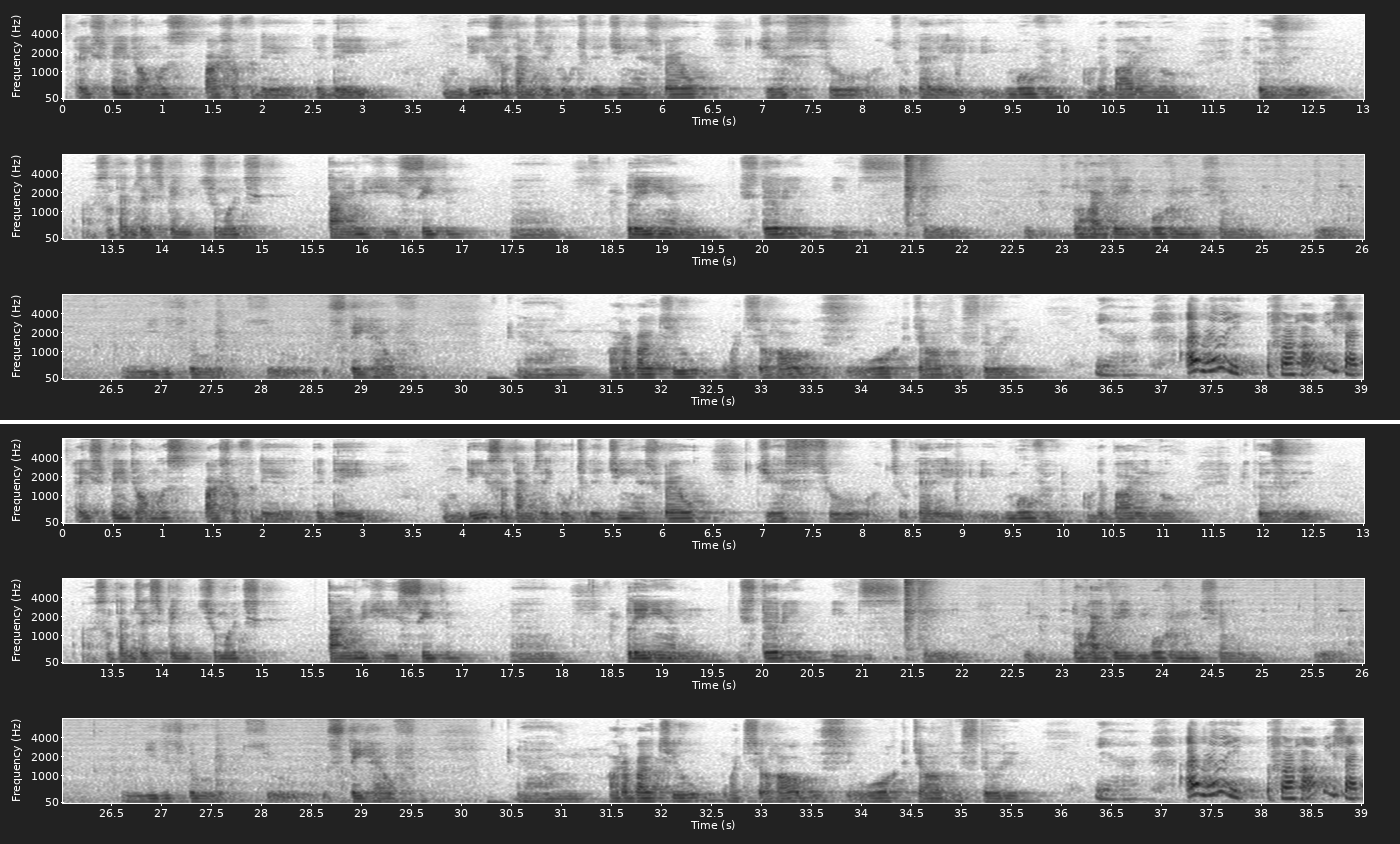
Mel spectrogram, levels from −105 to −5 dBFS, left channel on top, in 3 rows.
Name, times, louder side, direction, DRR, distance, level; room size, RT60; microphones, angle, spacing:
voice 1, 0.0-3.2 3.8-11.2 11.9-12.5 13.2-15.0 15.6-17.0 17.5-22.0 22.6-25.0 25.5-25.8 26.6-30.1 30.5-35.6, right 1 dB, 85° right, 4 dB, 3.2 m, -35 dB
sound 1, 21.2-30.2, right 1 dB, 25° right, 6.9 m, -44 dB
voice 2, 36.3-38.9, equal, ahead, 6 dB, 1.4 m, -30 dB
29.0 x 24.0 x 5.0 m, 0.80 s
head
